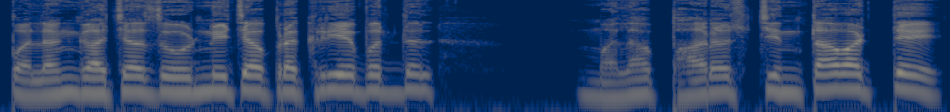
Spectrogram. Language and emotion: Marathi, fearful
